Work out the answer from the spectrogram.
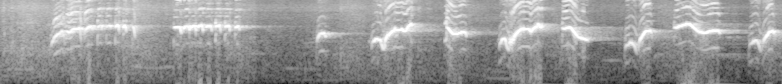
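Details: Loud hwamei phrase: two long buzzy whistles, then a steady series of short rising upslurred notes repeated about twice per second.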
